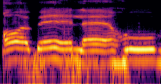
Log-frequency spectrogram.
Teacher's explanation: এই হা তাসদিদওয়ালা মিমের সাথে গুন্নার সহিত পড়তে হবে।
